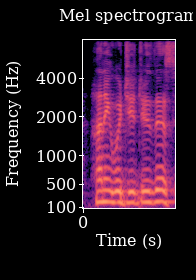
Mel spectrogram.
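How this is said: It is said in a real, sincere voice.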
